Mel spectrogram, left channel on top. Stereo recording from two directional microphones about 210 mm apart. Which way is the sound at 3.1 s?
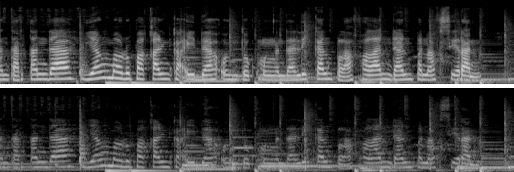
45° left (ahead or behind).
